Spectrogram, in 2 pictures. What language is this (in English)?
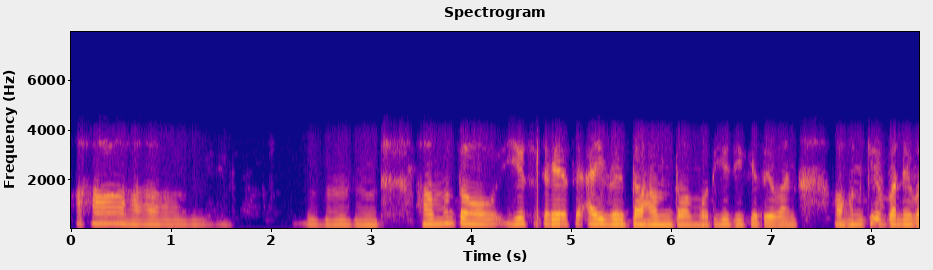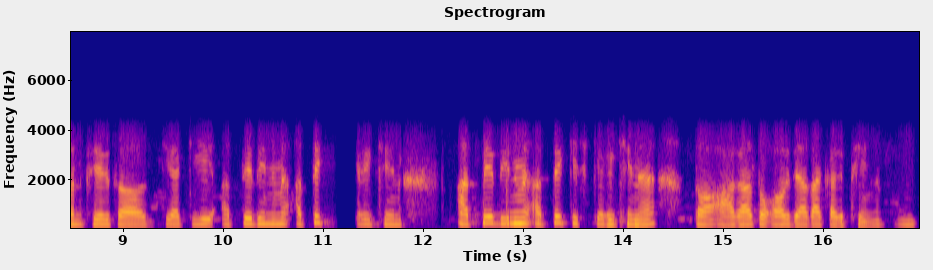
Maithili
